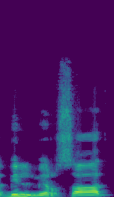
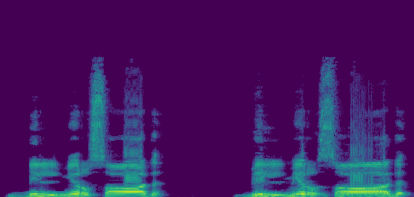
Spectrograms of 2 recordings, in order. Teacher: صاد جو ہے موٹا اونچا ہے، اس کی تیاری میں، صاد کی تیاری میں را کو موٹا کر دیں گے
